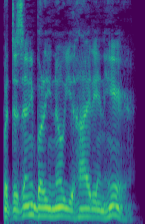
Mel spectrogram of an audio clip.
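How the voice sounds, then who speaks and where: A man playing a big, tough, gruff man who talks in firm, terse phrases in an audiobook. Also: fairly low pitch, quick pace, no room sound, clean studio sound, pitched above the performer's own voice, lightly acted. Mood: questioning.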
